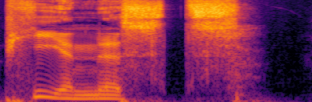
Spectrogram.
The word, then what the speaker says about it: pianists: I tried to pronounce it properly. – Good. – Pianists.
